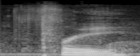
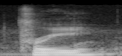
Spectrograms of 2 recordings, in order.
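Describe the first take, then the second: First: THREE slowly with an effortful TH; careful TH attempt. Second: "three" said as "free", with an F. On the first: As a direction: try hard for the TH in "three". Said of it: "I can't say T H's properly". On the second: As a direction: let the TH slip into F: "free". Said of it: "That's more me". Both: Shown as a demonstration.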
